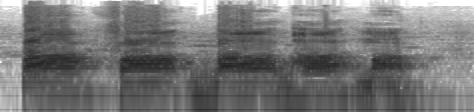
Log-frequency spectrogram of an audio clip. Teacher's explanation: और ओष्ठ, पा फा बा भा मा, ये जो ओष्ठ हैं, इनको बोलते समय, इन वर्णों को बोलते समय हमारे होंठ आपस में जुड़ रहे हैं, पा फा बा भा मा, तो इनको उच्चारण करते समय जो ओष्ठ हैं वो जुड़ रहे हैं।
